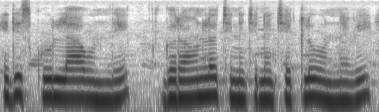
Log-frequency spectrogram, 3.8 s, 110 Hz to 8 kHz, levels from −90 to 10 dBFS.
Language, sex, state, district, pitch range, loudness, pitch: Telugu, female, Telangana, Mahabubabad, 180-195 Hz, -13 LUFS, 185 Hz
